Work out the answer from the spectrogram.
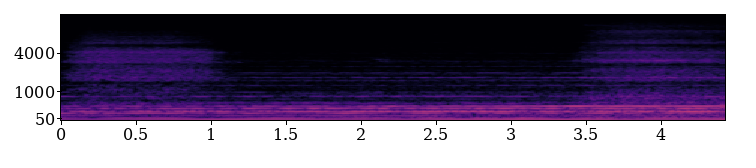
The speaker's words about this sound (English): let's take a nice big deep breath together.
